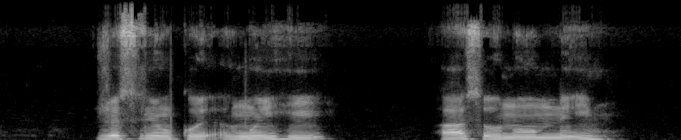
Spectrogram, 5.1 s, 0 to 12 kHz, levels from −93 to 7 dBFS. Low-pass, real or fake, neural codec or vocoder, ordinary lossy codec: 9.9 kHz; real; none; Opus, 24 kbps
